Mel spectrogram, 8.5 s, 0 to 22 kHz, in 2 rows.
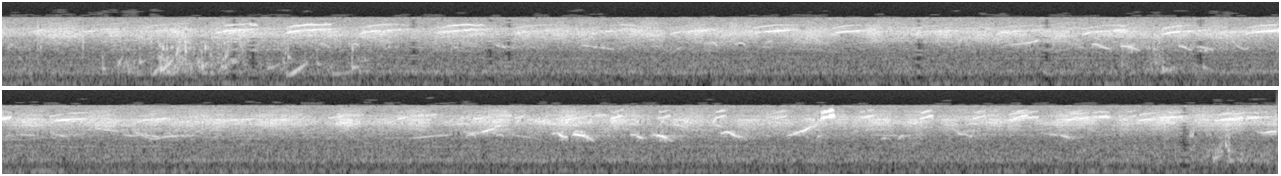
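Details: White-faced whistling ducks at Rosie's Pan waterhole, 25 November 2020, on a live wildlife camera: many overlapping high whistled notes and short slurred calls from a flock, over a steady shrill insect chorus.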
